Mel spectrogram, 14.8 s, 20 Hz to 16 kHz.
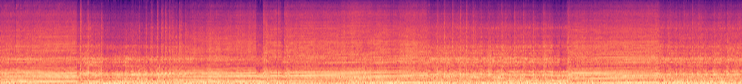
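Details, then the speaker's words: DT250MX two-stroke while riding, after water got into the engine: uneven note with stumbles and firing dropouts as the revs waver, despite plenty of fuel. Engine misfire; rider suspects water on the plug. "Dear, oh dear, not so good, is it? Got plenty of fuel. Sure we have. Guess it's just water in that."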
